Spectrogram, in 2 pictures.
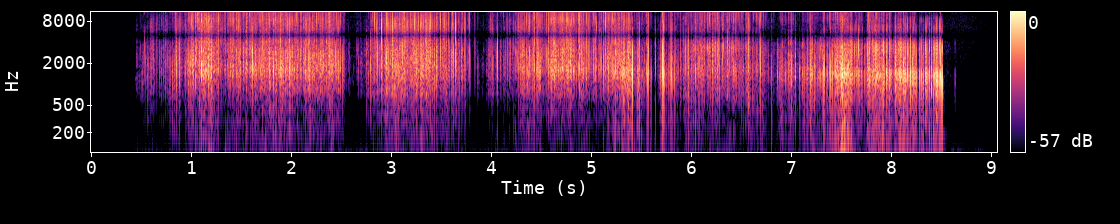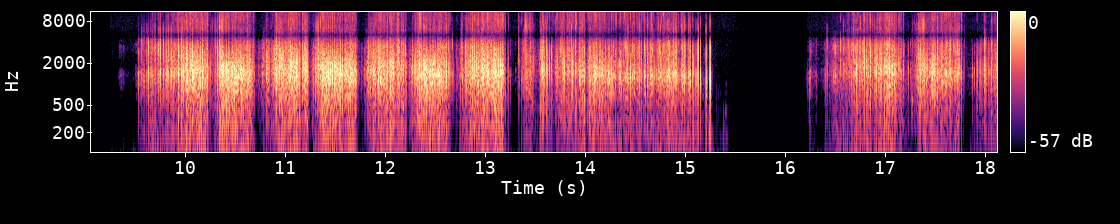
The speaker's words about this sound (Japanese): はい、それじゃあもう少し耳かきしようか。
